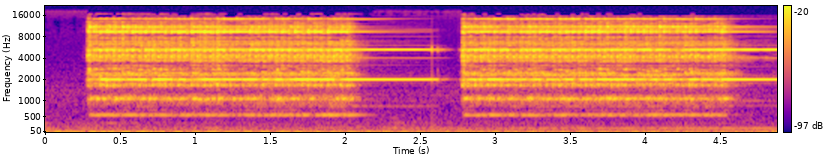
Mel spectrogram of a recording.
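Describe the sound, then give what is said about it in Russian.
A telephone ringing in a room of a family house: two long, bright, high-pitched electronic rings separated by a short pause, loud and alone without voices. “Звонок раздался в комнате. Это был звонок телефона.”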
